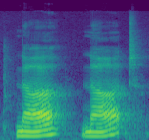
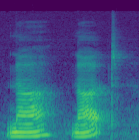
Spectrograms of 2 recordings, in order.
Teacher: So when I'm saying nut, my tongue is resting at the bottom of my mouth, but it's pretty relaxed and my mouth is not very open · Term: schwa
